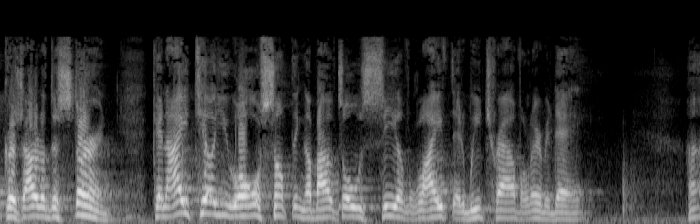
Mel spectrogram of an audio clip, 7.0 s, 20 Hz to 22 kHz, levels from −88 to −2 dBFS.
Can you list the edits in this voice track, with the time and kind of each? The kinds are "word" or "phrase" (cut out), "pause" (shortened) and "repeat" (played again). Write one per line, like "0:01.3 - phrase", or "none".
0:03.4 - word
